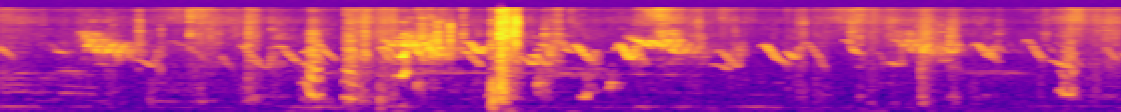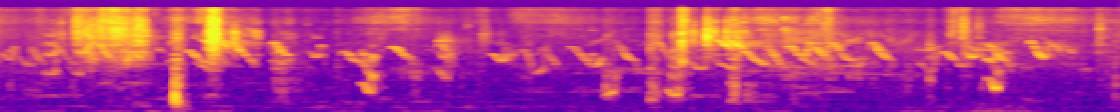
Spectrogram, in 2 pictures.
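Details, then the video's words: Dakni teetar, or grey francolin, chicks at feeding time: many thin, squeaky chirps overlap continuously, with bursts of scratchy noise and two loud clicks. "partridge tetar ,Teetar ki Bache,dakni Teetar Chicks Feeding"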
